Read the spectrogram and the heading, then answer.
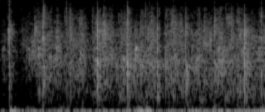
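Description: An audience at Toronto Comic Con breaks into a steady round of applause, many hands clapping in a dense, crackling wash with sharper individual claps standing out throughout.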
